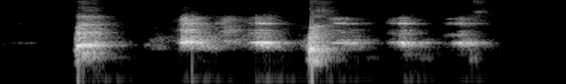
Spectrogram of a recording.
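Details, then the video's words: Cavalier King Charles Spaniel puppies playing with each other and exploring during potty training. A run of six high, bright yips and short barks, each with a sharp onset and a fading tail, comes roughly every half second in a quiet indoor space. "Cavalier Puppies Live: Potty Training, Exploring, Playing with Each Other"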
